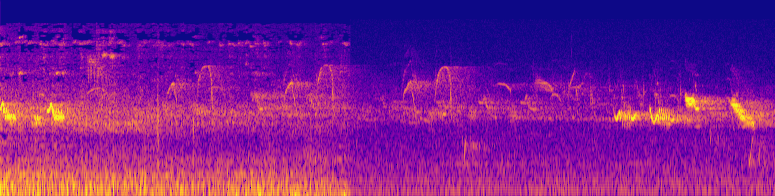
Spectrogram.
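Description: Small birds chirping in repeated short, high, arched notes, with a louder run of chirps about six seconds in. A steady rushing noise lies under the first half and stops abruptly about three and a half seconds in.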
